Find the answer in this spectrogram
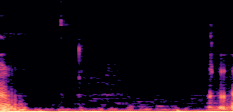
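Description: A few sharp clicks of a computer mouse, one a little under a second in and another near the end.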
